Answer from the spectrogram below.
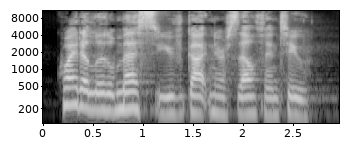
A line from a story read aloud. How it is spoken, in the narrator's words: Uncle Elgort chuckled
